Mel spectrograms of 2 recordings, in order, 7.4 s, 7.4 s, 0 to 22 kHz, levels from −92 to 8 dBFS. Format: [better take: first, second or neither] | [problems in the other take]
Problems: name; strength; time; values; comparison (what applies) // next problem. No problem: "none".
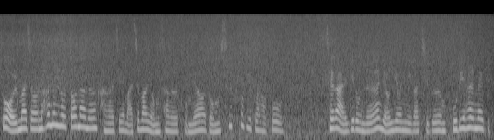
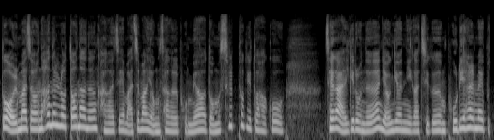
second | hiss; loud; throughout; 6 dB below the speech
